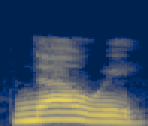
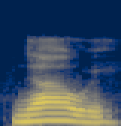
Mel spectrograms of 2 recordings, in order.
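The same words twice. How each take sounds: The two takes are said the same way.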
